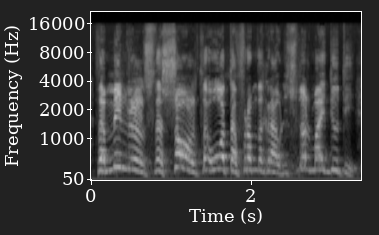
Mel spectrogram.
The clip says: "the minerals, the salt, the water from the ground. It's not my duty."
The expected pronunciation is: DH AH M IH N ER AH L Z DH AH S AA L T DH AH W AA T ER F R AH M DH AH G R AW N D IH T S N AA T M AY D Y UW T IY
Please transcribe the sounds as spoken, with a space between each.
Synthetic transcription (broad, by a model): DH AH M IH N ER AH L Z DH AH S AA L T DH AH W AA T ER F R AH M DH AH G R AW N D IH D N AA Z M AY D Y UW T IY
